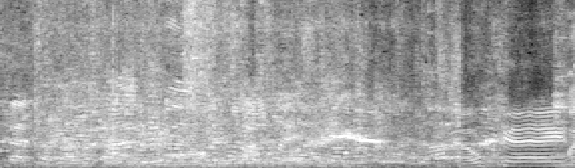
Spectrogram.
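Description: Indistinct chatter of several voices in a busy café room.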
